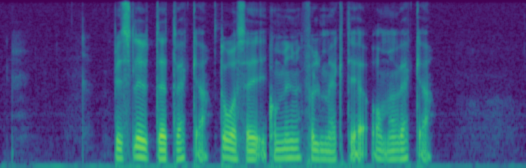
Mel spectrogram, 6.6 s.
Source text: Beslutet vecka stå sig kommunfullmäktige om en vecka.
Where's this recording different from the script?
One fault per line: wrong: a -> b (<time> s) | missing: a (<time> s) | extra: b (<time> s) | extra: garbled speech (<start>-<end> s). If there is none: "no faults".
no faults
